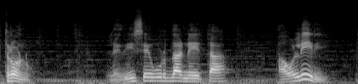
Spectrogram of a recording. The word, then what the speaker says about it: O'Leary: Y luego dijeron, entre O'Leary, u Oleari, como otros pronuncian, y Rafael Urdaneta, se pusieron de acuerdo de que no.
